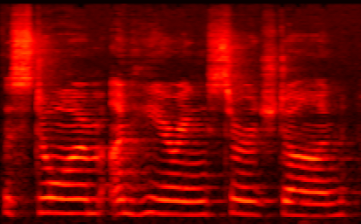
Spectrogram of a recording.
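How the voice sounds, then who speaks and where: A woman hosting a children's storytime, reading and chatting informally in an expressive, emphatic way. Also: on the high side. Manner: expressive, emphatic, unhurried delivery. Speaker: library storytime host. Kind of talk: children's read-aloud with informal asides. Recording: echoey room.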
